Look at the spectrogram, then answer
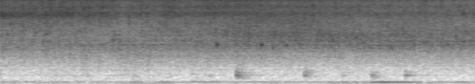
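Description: Sliced ampalaya (bitter gourd) sautéing in a frying pan for ginisang ampalaya with egg, giving a steady soft sizzle and hiss with a few light clicks and stirring knocks, fairly quiet and with no voices.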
